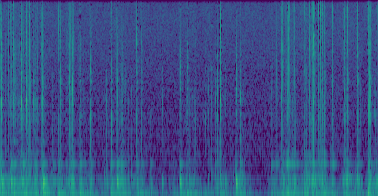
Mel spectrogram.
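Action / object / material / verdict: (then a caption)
scrape / steel mesh microphone grille / steel mesh / none. Long light-blue acrylic nails on both hands scratch and tap the hollow black steel mesh grille of an uncovered Blue Yeti microphone head. The result is a rapid, uneven patter of dense scratching and clicking, heavy in low thumps with a resonant hum-like tone, and brief pauses between bursts.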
